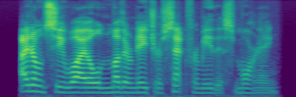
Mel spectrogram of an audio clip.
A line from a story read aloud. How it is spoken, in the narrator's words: he grumbled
